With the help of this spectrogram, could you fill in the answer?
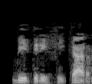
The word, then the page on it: vitrificar: espagnol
